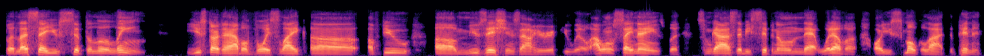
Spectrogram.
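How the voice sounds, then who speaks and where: A man with a deep baritone voice talking calmly and conversationally as a livestream host, repeating phrases for emphasis. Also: moderate pace. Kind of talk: conversational livestream monologue, answering chat. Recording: roomy, slightly dull lo-fi audio.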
